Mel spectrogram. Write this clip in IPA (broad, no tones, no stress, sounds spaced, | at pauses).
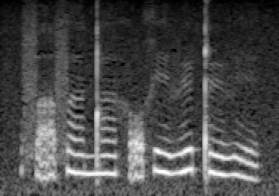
f a̰ f ɐː ŋ͡ǃ ɐː h ɔ̰ x ɪː β ø ǃ ø β ɪː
